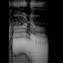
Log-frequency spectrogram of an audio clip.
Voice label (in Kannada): "ಕುಡು", Kannada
